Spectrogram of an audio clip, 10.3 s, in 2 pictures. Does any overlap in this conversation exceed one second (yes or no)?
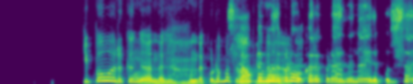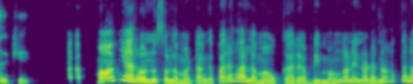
no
